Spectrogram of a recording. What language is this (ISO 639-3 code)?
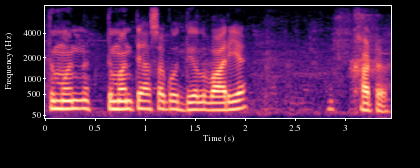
kas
